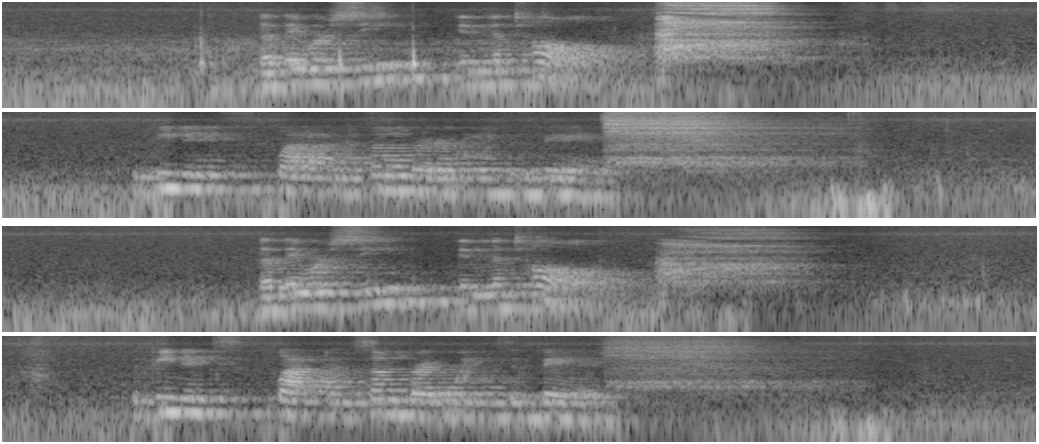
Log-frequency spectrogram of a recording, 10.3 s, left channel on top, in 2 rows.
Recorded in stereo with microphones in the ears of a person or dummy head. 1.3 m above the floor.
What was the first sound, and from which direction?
A man speaking, 5° left (ahead or behind).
